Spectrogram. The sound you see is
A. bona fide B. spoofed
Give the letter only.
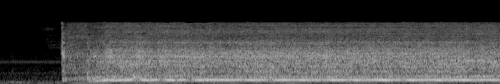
A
